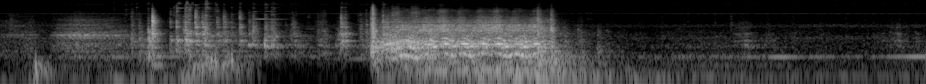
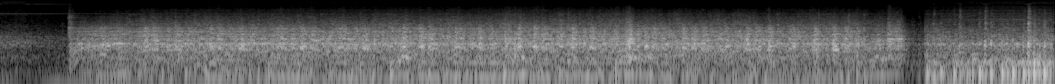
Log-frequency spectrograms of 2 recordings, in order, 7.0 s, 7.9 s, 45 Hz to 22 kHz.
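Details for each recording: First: 1950 Dodge after a $5 starter repair, with bad wiring and leaky hoses and seals, deliberately not started: a strong, even burst of cranking with steady rhythm, no grinding or clicking. Normal cranking. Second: 1950 Dodge, first start in 40 years, timing bumped a couple of degrees, weak battery, engine full of old oil: slow, uneven cranking catches into a rough run for several seconds, then cuts out, not spinning fast enough to keep running. Catches then dies.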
